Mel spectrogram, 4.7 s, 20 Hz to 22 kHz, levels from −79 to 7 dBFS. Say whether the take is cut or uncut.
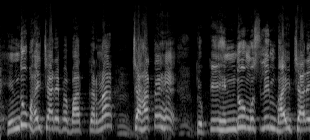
uncut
